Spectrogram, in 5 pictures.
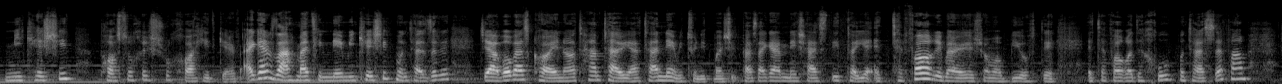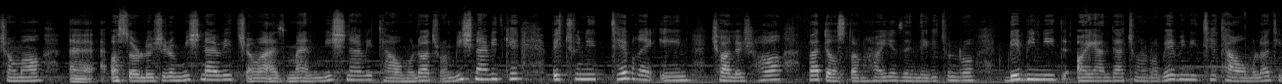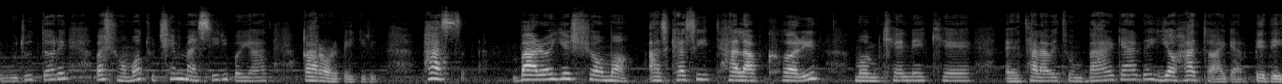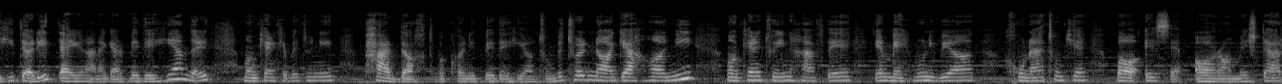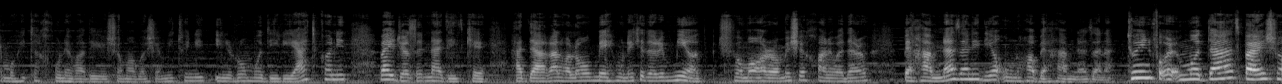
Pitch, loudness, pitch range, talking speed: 170 Hz, -28 LUFS, 150-200 Hz, 135 wpm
